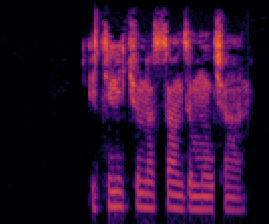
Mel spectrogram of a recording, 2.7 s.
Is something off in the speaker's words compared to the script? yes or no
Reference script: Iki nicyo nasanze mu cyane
no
